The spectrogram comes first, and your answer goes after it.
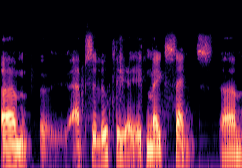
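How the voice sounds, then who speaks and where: A man with a British accent speaks at a medium pitch with lively intonation. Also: quiet background. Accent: British-sounding. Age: 50s. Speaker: actor. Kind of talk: interview. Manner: hesitant, many fillers.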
